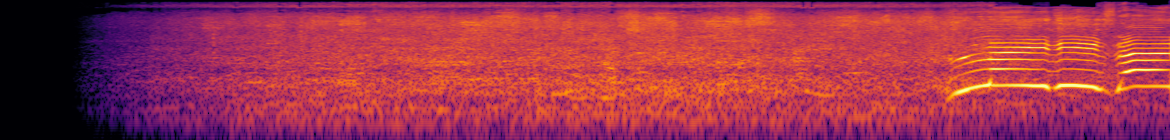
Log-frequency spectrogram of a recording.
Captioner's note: audience murmuring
